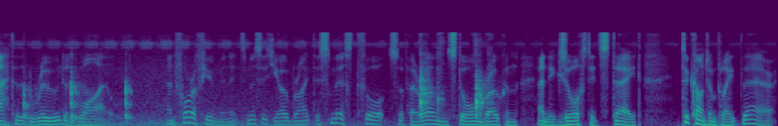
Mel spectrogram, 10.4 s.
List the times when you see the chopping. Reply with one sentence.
You can hear the chopping from 0.3 to 1.8 s and from 5.6 to 6.7 s.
